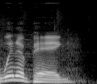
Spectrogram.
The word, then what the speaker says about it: Winnipeg: Usually, the first syllable in Winnipeg is exactly what the Blue Bombers do at home win.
